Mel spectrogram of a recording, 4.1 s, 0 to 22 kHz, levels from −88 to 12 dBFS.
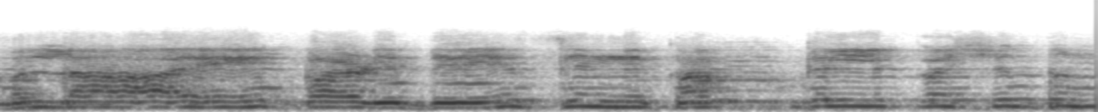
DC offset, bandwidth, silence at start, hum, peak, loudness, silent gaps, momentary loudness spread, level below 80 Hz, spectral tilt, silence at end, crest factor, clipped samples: under 0.1%; 6.4 kHz; 0 s; none; -4 dBFS; -17 LUFS; none; 7 LU; -60 dBFS; -7.5 dB/octave; 0 s; 12 dB; under 0.1%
